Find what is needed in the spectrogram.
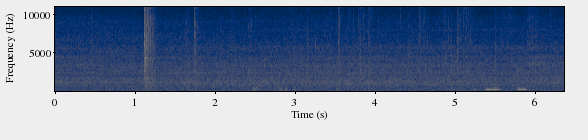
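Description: Steady hiss of water heating in an electric hot pot set to maximum, before the boil. About a second in comes one sharp crinkle, fitting the plastic zip bag being handled.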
